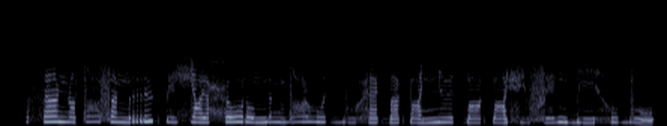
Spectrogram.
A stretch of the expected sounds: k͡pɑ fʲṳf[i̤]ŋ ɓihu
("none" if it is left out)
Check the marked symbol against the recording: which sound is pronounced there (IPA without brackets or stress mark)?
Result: e̤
